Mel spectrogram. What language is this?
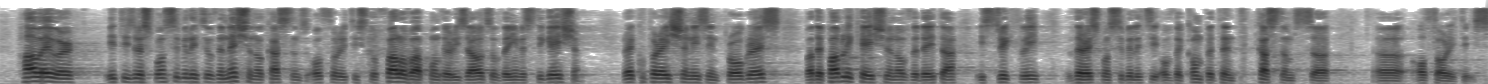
English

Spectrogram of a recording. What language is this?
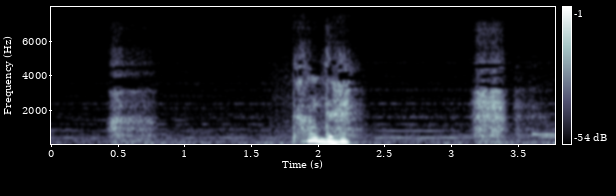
Japanese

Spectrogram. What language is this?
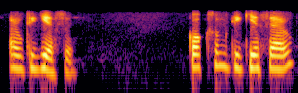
Assamese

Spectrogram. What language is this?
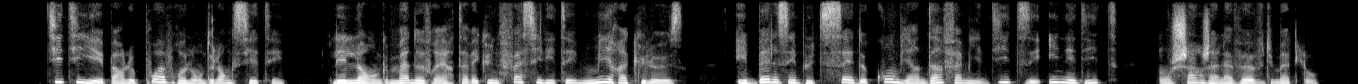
French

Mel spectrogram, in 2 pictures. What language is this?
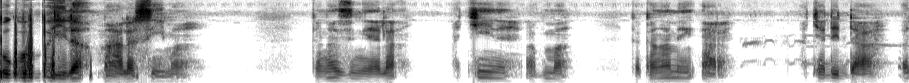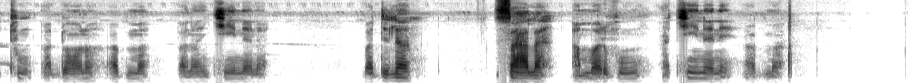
Southern Dagaare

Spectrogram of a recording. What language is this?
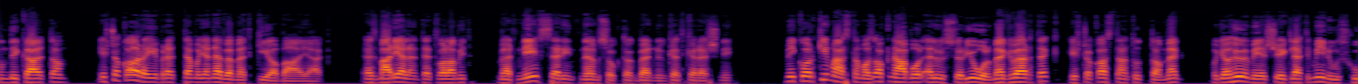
Hungarian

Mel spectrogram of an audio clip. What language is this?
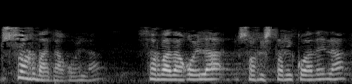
Basque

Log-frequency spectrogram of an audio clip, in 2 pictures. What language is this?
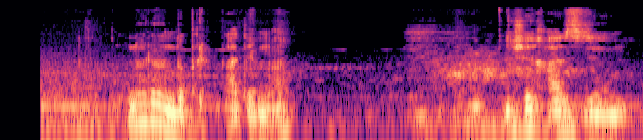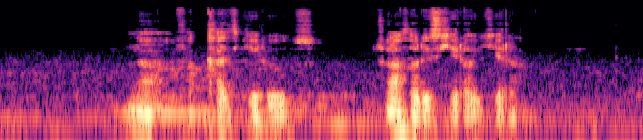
Greek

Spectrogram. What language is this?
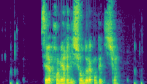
French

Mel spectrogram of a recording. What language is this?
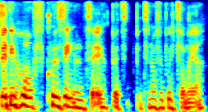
Welsh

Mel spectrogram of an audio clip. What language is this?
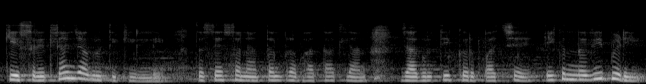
Konkani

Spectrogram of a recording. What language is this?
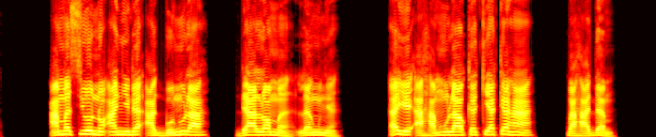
Ewe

